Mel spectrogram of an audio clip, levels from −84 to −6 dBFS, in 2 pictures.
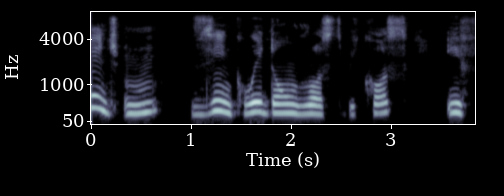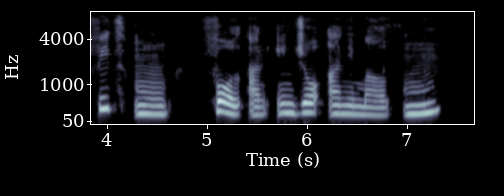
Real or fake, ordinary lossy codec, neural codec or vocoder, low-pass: real; none; none; 7.2 kHz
